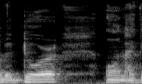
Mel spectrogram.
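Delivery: usual speaking voice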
